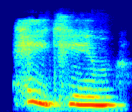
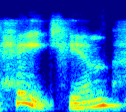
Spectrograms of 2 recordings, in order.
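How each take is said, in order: First: Sharp, loud accusing hail; accusing call-out. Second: Softer, friendly hail; gentle calling in. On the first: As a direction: call her name like an accusation. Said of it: "you're not leading with". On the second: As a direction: greet her like a friend you trust. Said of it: "coming at it like". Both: Shown as a demonstration.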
